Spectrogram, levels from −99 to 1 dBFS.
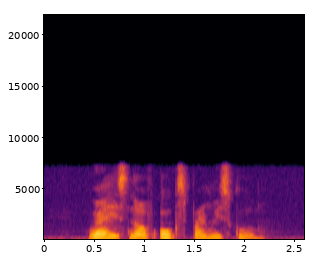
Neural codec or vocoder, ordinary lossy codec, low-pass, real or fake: none; none; 7.2 kHz; real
